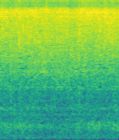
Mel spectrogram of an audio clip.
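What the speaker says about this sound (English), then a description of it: "we're just gonna go ahead and rinse the yam out" A block of frozen yam rinsed under a running kitchen tap, a steady hissing stream of water pouring without a break, moderately loud and close, no voices.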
